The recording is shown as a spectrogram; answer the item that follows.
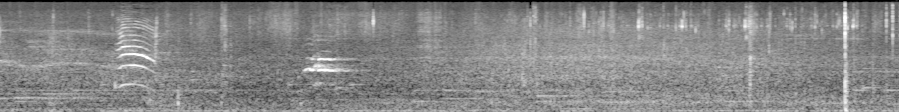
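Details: A hungry orphaned kitten, rescued from a car engine where it sheltered for warmth in cold weather, gives two high, arching meows a couple of seconds apart, asking for food.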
